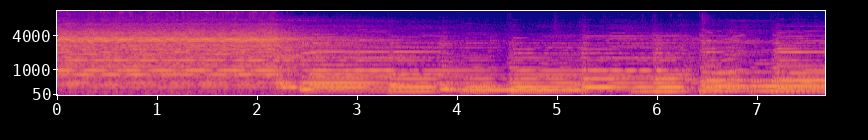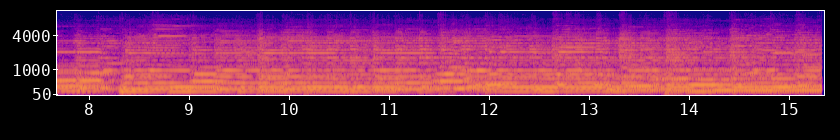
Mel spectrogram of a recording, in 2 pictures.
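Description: Electric guitar played live through an amplifier: sustained notes and chords that change every second or so. A bright hiss over the guitar cuts off about two seconds in.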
